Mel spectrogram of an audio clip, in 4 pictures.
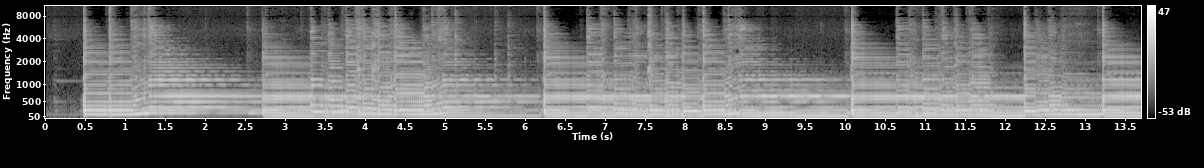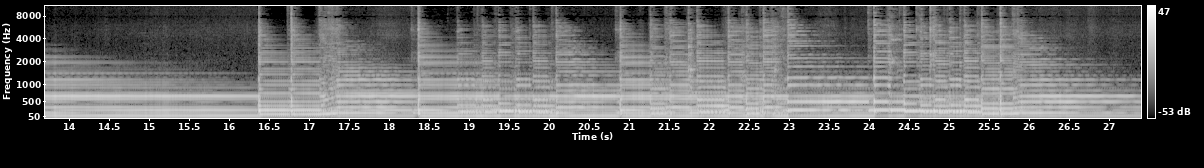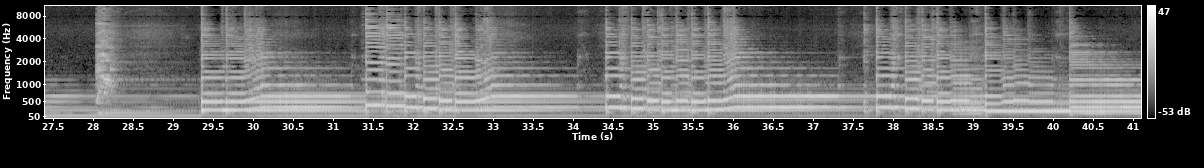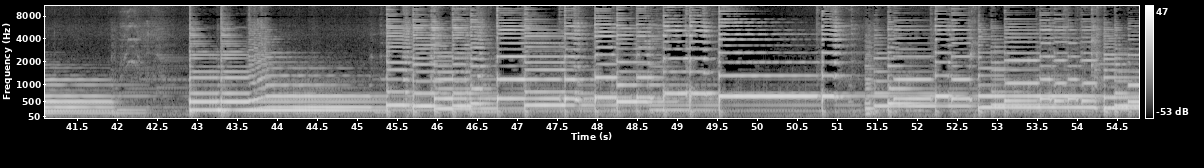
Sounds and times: Acoustic guitar: 0.0 - 54.7.

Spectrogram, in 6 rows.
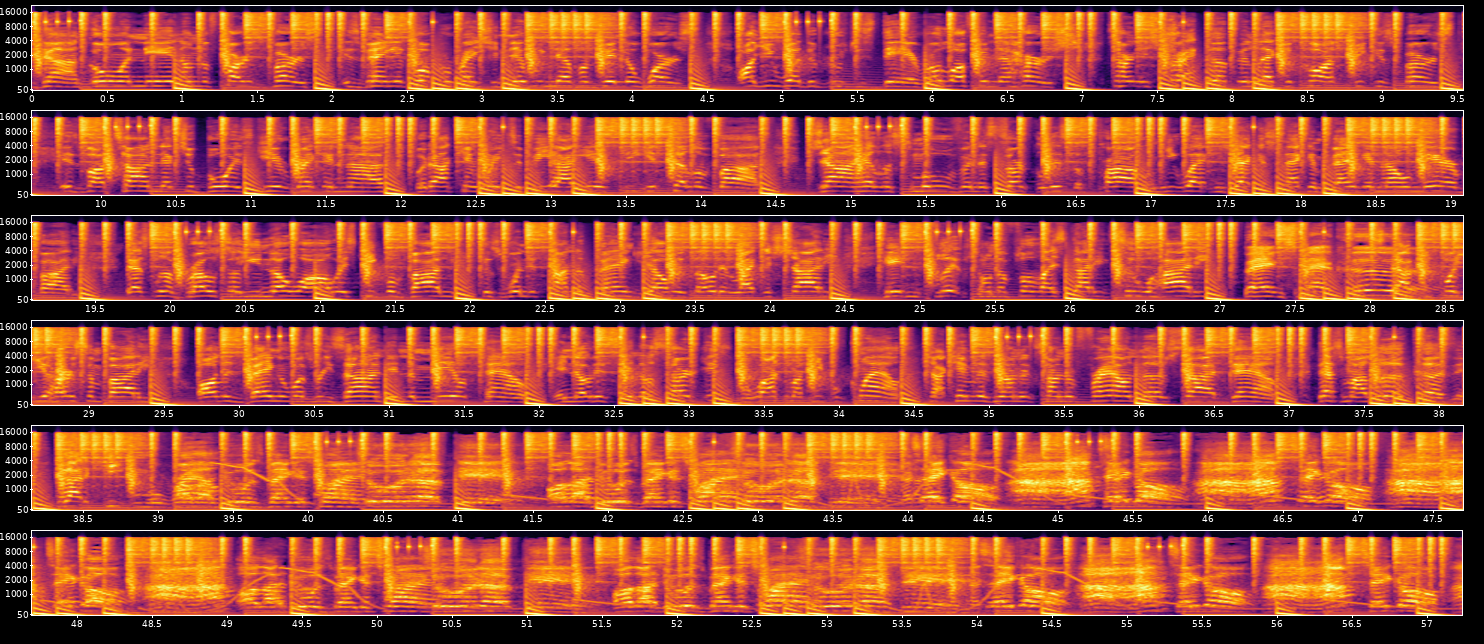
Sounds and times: Music: 0.0 - 57.2.

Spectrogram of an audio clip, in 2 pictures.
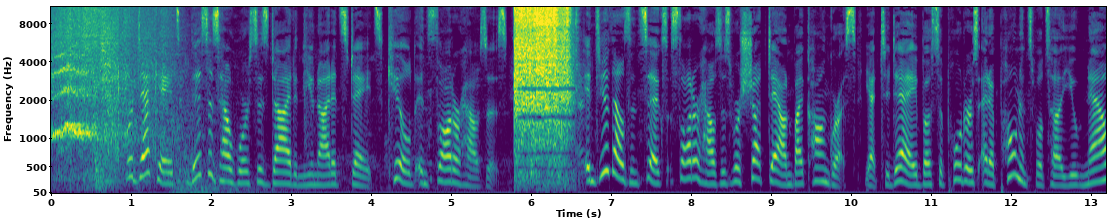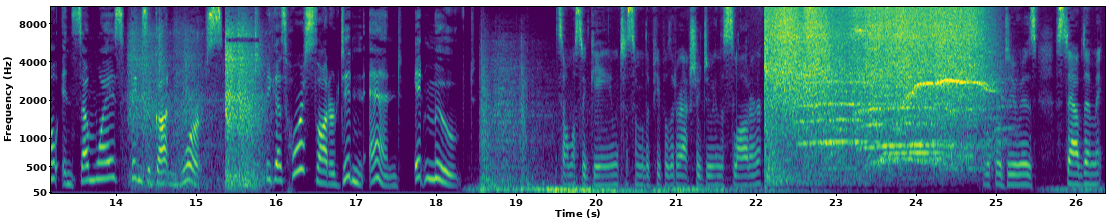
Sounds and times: Speech: 1.0 - 5.7, 6.6 - 15.3, 15.9 - 18.4, 19.5 - 22.1, 24.8 - 26.3.

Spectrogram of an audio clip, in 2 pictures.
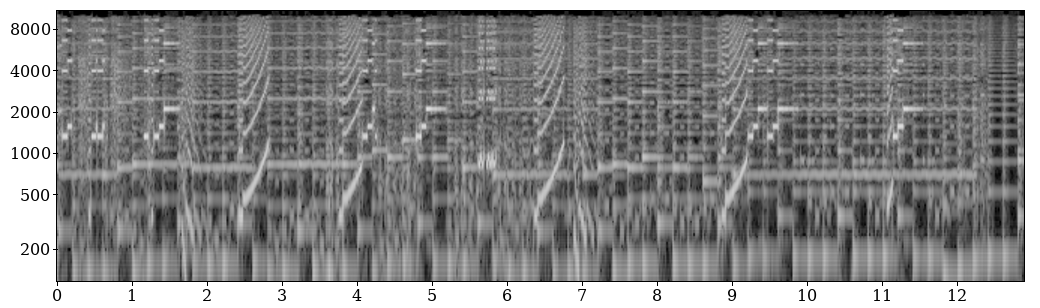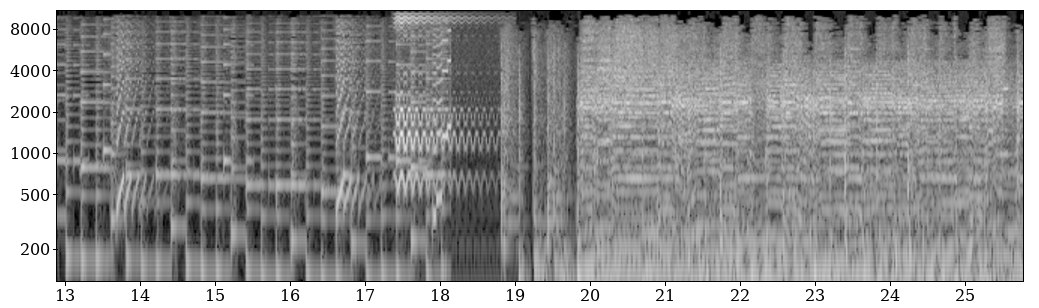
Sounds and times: Video game music: 0.0 - 25.7
Exciting music: 16.5 - 19.2.

